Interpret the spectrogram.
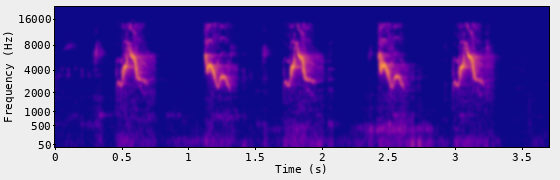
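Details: Song of a red-cowled cardinal directed at a free bird: five bright, high notes, each dropping quickly in pitch, spaced evenly about half a second apart in otherwise quiet surroundings.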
